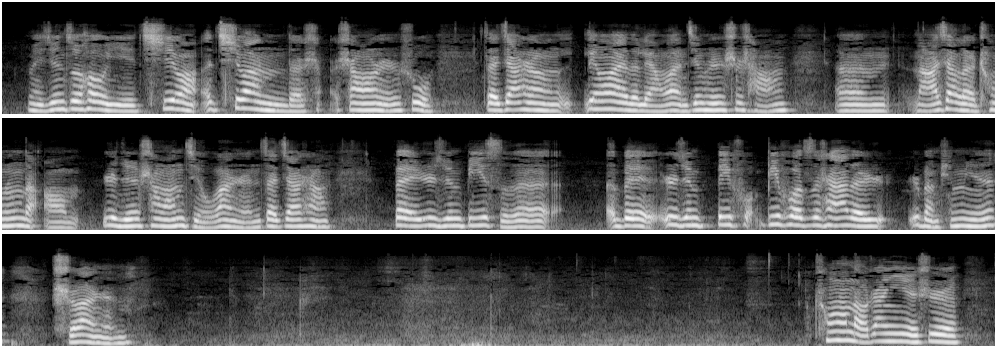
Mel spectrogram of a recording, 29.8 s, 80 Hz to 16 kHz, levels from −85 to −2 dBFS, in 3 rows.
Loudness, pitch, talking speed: -14 LUFS, 210 Hz, 150 characters per minute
